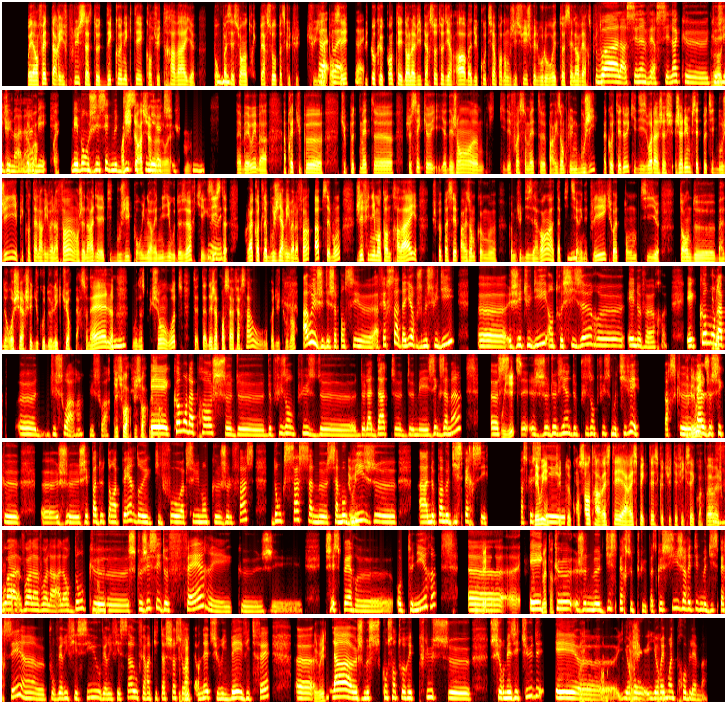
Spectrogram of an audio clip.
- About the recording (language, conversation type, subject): French, podcast, Comment trouvez-vous l’équilibre entre le travail et la vie personnelle ?
- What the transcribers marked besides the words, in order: other background noise; stressed: "travailles"; stressed: "bougie"; stressed: "personnelle"; stressed: "motivée"; unintelligible speech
